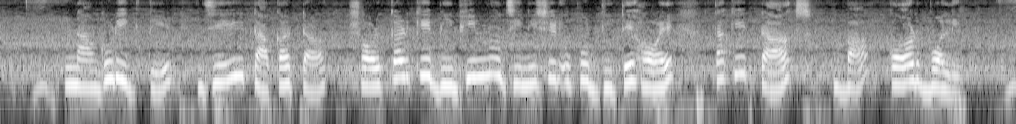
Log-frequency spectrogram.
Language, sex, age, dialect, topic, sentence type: Bengali, female, 18-24, Standard Colloquial, banking, statement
